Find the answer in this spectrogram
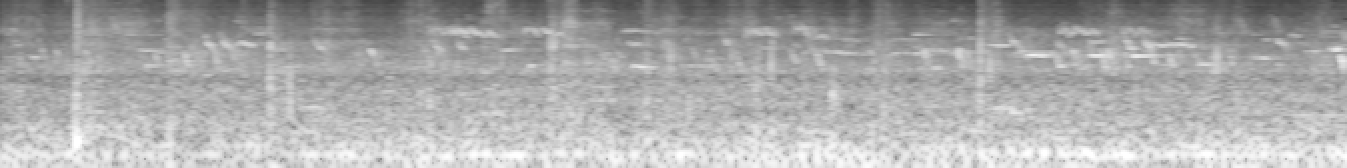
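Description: Small songbirds chirping and twittering, many short calls overlapping, over a steady low rumble of outdoor background noise.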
